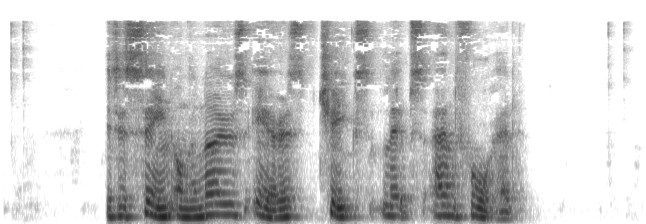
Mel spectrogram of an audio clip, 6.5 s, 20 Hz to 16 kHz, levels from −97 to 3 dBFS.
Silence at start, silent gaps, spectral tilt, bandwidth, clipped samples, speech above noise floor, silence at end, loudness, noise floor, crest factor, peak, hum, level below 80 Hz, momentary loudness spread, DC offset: 1.05 s; none; -5 dB/octave; 11.5 kHz; under 0.1%; 69 dB; 1.3 s; -21 LUFS; -90 dBFS; 16 dB; -6 dBFS; none; -66 dBFS; 9 LU; under 0.1%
